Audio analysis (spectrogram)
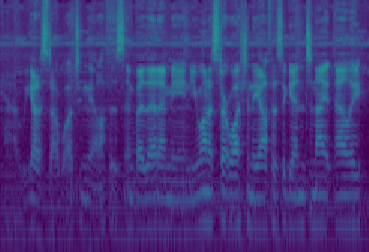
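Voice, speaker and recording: A man with a fairly low voice hosts a casual livestream. He rambles along enthusiastically, talking straight to his viewers over quiet background music. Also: level tone, quick pace. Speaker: host of a radio-style livestream.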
